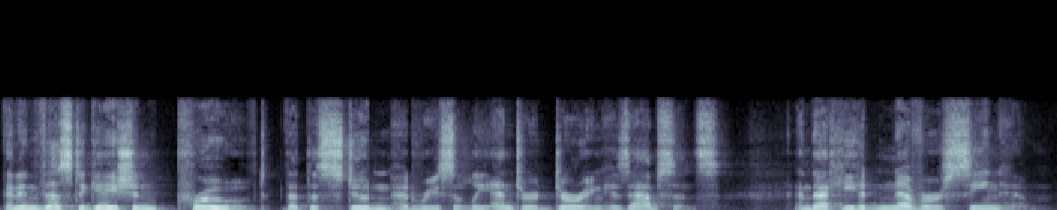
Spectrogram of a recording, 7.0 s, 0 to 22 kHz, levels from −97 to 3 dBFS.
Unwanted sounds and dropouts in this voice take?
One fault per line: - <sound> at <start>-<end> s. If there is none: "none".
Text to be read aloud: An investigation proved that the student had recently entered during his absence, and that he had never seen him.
none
